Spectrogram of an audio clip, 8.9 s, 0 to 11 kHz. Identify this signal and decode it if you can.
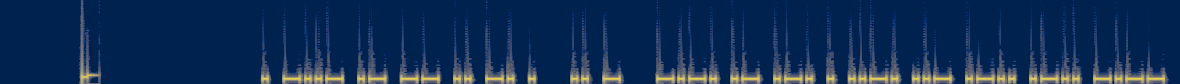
Morse code, heard as a keyed tone, about 30 wpm, 700 Hz. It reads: EXAMINE IT CAREFULLY
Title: Sentences from Top 1600 Words 30wpm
